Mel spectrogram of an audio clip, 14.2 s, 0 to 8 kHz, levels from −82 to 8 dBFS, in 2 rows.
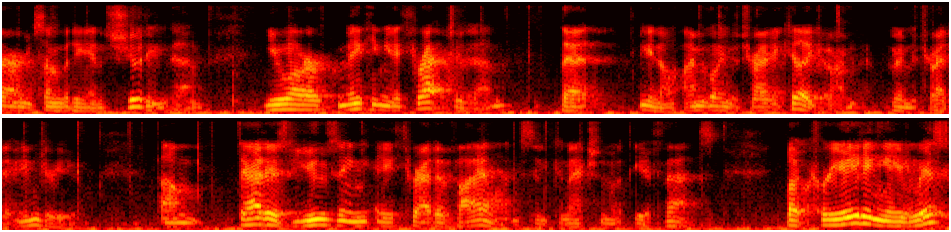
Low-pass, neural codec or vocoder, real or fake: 7.2 kHz; codec, 16 kHz, 2 kbps, FreqCodec, smaller model; fake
